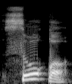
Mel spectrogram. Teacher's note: সিন কফ পেশ সুক। কফ কলকলার হরফ, উপরের দিকে ধাবিত করে ধাক্কা দিয়ে উচ্চারণ করব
